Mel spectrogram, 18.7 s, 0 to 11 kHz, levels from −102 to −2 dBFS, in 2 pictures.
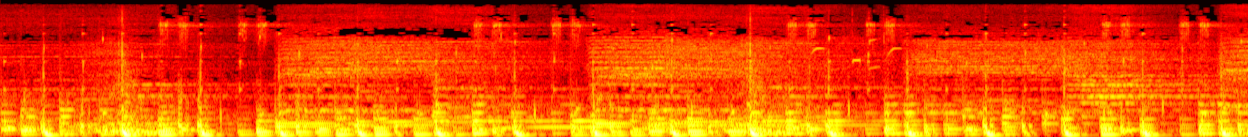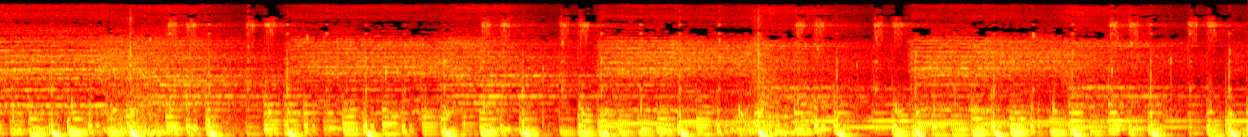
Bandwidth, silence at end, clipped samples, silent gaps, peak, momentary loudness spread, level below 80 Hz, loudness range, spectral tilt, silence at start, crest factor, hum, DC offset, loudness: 9.8 kHz; 0 s; under 0.1%; none; -2 dBFS; 8 LU; -26 dBFS; 2 LU; -7 dB/octave; 0 s; 18 dB; none; under 0.1%; -22 LUFS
